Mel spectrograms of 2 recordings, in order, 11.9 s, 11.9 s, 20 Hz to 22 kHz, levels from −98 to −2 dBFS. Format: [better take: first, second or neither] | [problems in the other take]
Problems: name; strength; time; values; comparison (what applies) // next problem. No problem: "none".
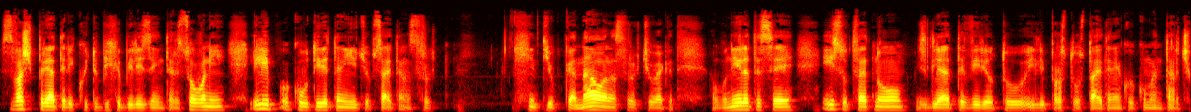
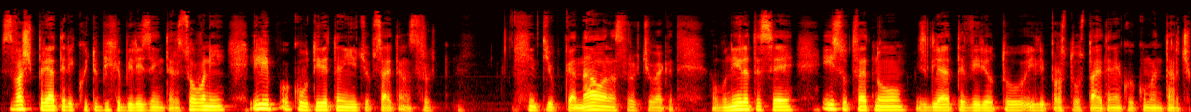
second | thin; somewhat; fading below 450 Hz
